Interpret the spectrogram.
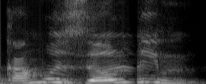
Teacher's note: dia di ujung aja, belakangnya nggak ditebelin. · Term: salah makhraj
